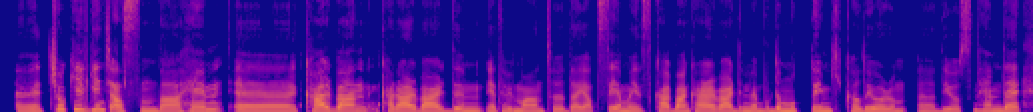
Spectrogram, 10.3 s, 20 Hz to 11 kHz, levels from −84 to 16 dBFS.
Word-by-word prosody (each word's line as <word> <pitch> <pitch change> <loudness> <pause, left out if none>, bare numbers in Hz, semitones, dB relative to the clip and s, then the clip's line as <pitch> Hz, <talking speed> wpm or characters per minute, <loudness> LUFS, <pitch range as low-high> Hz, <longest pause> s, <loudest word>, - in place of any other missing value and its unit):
Evet, 250 -5 -3
çok 350 0 +1
ilginç 335 -1 +2
aslında. 205 -4 +1
Hem, 280 +7 -1 0.3
ııı, 235 0 +1
kalben 280 -2 +4
karar 250 0 +3
verdim 225 -1 +1
Ya, 210 - -3
tabii, 215 +1 -5
mantığı 200 +1 -3
da 200 - -1
yadsıyamayız. 200 +1 -3
Kalben 235 0 +1
karar 240 -1 +2
verdim 240 0 +1
ve 240 -2 -2
burada 235 +1 0
mutluyum 235 +1 -1
ki 230 - -10
kalıyorum, 215 -3 -1
ııı, 195 -1 -7
diyorsun 210 +6 -6
hem 265 -1 -3
de, 275 +2 +3
235 Hz, 150 wpm, -24 LUFS, 215-255 Hz, 0.3 s, kalben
